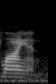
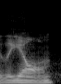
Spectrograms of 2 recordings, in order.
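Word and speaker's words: Lyon: Our next stop is Lion. Okay, it's actually Leon, but I'm surprised she didn't have that right.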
